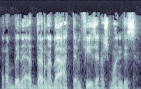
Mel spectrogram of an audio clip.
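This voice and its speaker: A man's voice: very deep voice, fairly even intonation, rapid-fire, fairly bright tone. An actor with an Egyptian accent playing Ahmed, a polite male engineer, in a radio drama. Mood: friendly.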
